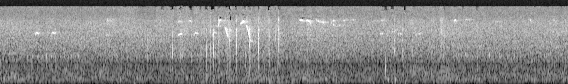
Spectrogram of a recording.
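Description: Faint, steady outdoor background hiss. About two seconds in, a small bird gives a rapid chattering call lasting about a second and a half, with a few faint high chirps a little later.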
